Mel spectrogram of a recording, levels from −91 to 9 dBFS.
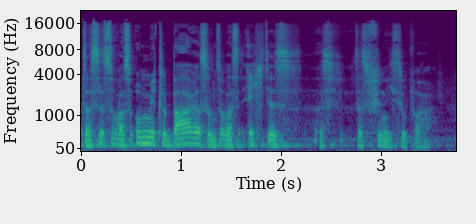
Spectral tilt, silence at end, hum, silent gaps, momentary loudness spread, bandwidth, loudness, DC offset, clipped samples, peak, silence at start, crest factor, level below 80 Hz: -5 dB/octave; 0.25 s; none; none; 14 LU; 17.5 kHz; -30 LUFS; under 0.1%; under 0.1%; -10 dBFS; 0 s; 20 dB; -58 dBFS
